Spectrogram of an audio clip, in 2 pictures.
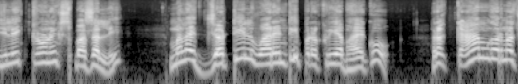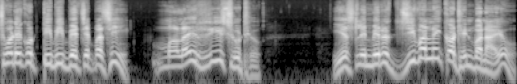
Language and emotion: Nepali, angry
